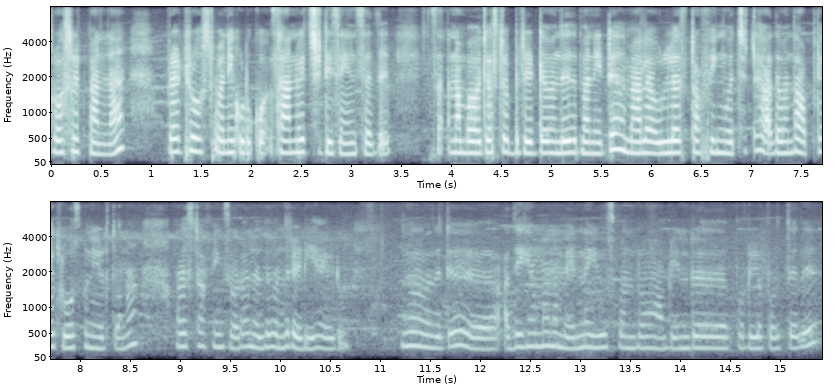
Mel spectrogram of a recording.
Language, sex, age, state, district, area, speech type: Tamil, female, 18-30, Tamil Nadu, Thanjavur, urban, spontaneous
